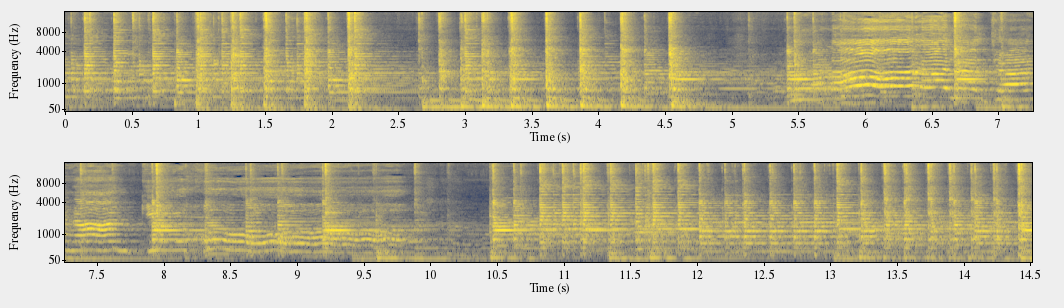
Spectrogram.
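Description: Pashto folk music: a rabab plucked in fast runs over hand-struck manga (clay pot drum) beats. A man sings a wavering, ornamented phrase from about five seconds in to about ten seconds, after which the rabab and pot drum carry on alone.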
